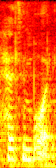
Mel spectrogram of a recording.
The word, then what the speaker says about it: Helsingborg: In Swedish we call it Helsingborg.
